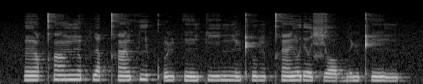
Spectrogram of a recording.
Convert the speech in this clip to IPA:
ə̃ ʊ̯ qʰ ɔ̃ ŋ ə̃ f i qʰ æ̃ xʷ lʲ ə kʷʼ ɛ̃ ɳ k ĩ k i ŋ ĩ ʈʰ u ŋ qʰ ĩ ʊ̯ ɾʲ ɔ ɕ ɔ b i ɳ ʈʰ ĩ ŋ

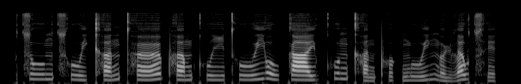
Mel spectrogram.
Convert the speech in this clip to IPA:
t͡s uː˨ ŋ t͡sʰ uː˨˩ j kʰ ɐ˨˥ n t̪ʰ œː˨˥ pʰ ɐ˨˧ m kʷʰ iː˨ t̪ʰ uː˨˥ j o˧ w k aː˧ j kʷʰ ɐ˥ ŋ kʰ ɐ˨˩ n pʰ ʊ˨ k̚ m uː˨˥ j ŋ ɵ˨˩ ɥ l ɐ˥ w t͡sʰ ɪ˨ k̚

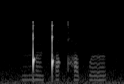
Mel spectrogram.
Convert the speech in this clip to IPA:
ŋ͡ǃ ə̃ ǃ ʊ qʰ u p ə

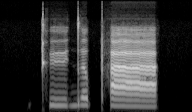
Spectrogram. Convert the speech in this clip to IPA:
kʰ y d̪ ə pʰ a

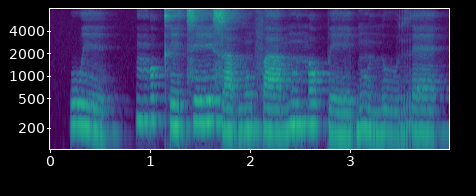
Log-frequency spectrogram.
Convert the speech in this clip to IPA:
w ɪ˨ | ŋ ɔ˦ kʰ e˨ t͡s eː˦ z a˨ ɡʷ ũ˨ f aː˨ m ũ˦ n ɔ˦ p eː˨ ɓ ũ˦˨ n uː˨ r ɛ˦

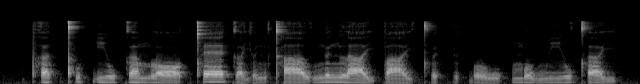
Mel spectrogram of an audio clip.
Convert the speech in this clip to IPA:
pʰ ɐ˨ t̚ kʷʰ ɪ˨˥ k̚ iː˨ w k ɐ˧ m l ɔː˨ t̚ pʰ ɛː˥ k ɐ˨˩ j ɵ˨ n kʰ aː˨˧ w n̪ ɵ˥ n l aː˧ j p aː˨ j t̪ʰ ɵ˨ t̚ p ɪ˨˥ k̚ o˧ w | m o˨ w m iː˨˧ w t̪ʰ ɐ˧ j

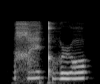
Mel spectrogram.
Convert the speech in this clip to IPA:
χ ɛ̤ kʼ ɔ̤ ɹ ɔ

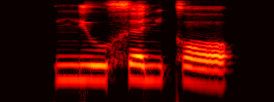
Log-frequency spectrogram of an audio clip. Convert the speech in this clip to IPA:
nʲ u x ɛ nʲ k ɔ

